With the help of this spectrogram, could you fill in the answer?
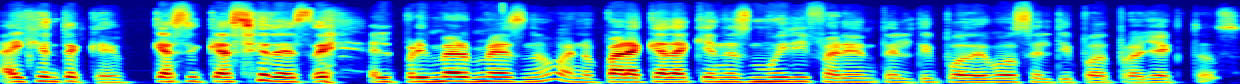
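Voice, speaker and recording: An ordinary speaking voice moves at a moderate pace with fairly even intonation and hardly any pauses, in a dry, close sound with no echo on a very clean recording with a silent background. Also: woman, medium pitch for a woman. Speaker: radio host and voice actor. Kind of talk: interview answer.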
